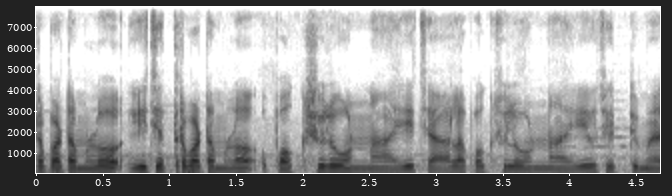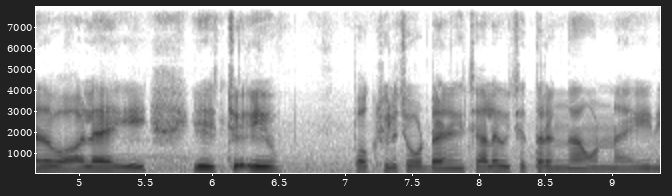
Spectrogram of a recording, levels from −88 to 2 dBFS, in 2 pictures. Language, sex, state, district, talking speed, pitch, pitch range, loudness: Telugu, male, Andhra Pradesh, Srikakulam, 110 wpm, 125 Hz, 120-130 Hz, -23 LUFS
